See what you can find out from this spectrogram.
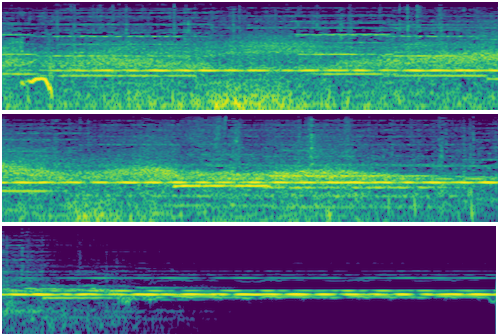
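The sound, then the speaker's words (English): Steady electronic sine tones, generated by a piece of sonic art all by itself, hum at several pitches, layered with a dense, noisy wash that fades out after about fifteen seconds, leaving a few pure, sustained tones droning on their own. “Sign tones. It's a piece of sonic art. Mm. Very clever it is. It generates sign tones all of itself.”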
